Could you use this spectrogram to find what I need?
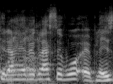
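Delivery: put-on Cockney London-style accent. Joking about returning from london with an accent: put-on cockney accent. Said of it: "like a Cockney accent".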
